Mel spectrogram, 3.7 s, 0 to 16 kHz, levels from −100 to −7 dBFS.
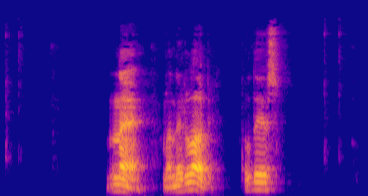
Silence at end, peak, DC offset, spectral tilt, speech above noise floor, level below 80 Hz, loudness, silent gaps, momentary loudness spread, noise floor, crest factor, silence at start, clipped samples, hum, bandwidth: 0.9 s; -8 dBFS; under 0.1%; -5 dB/octave; 63 dB; -80 dBFS; -26 LUFS; none; 12 LU; -87 dBFS; 20 dB; 1.1 s; under 0.1%; none; 9.8 kHz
